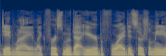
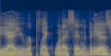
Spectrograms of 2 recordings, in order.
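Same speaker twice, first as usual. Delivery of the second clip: ordinary talk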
